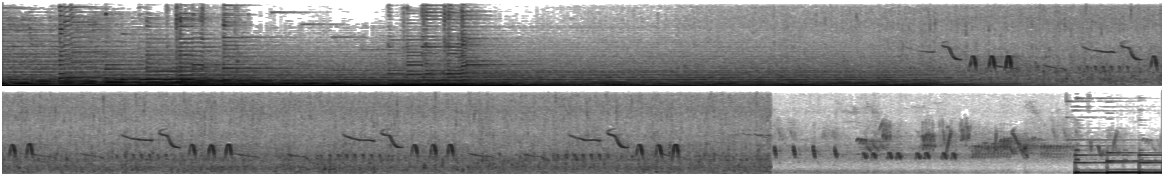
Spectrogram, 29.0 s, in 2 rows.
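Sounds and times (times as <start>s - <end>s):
birds calling: 11.3s - 28.5s.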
